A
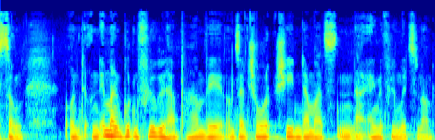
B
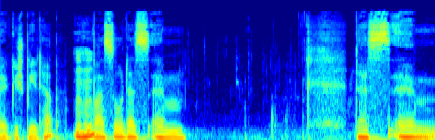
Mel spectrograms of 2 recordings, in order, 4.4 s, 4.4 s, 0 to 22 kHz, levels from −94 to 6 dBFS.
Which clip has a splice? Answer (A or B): B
